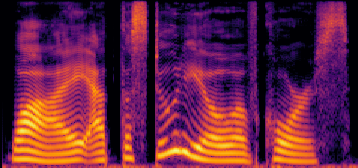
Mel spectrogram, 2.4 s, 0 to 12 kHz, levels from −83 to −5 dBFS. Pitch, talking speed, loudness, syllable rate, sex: 185 Hz, 150 wpm, -16 LUFS, 3.6 syllables/s, female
